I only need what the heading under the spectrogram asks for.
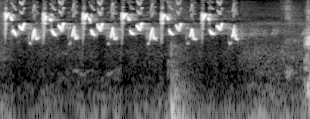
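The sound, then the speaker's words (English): Carolina Wren song: a rapid series of bright, repeated chirping phrases, loud and regular, in an even rolling rhythm that stops shortly before the end. “Well, that's the Carolina Wren, regardless of my predictive abilities were right or not. But some people say it sounds like tea kettle, tea kettle, tea kettle, tea kettle.”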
